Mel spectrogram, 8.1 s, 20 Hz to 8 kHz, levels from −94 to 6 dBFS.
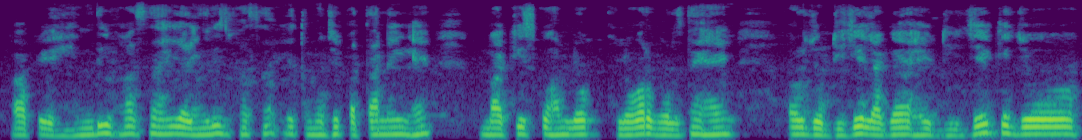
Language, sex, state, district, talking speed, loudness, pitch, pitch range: Hindi, male, Chhattisgarh, Balrampur, 235 wpm, -20 LUFS, 150 Hz, 140-155 Hz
